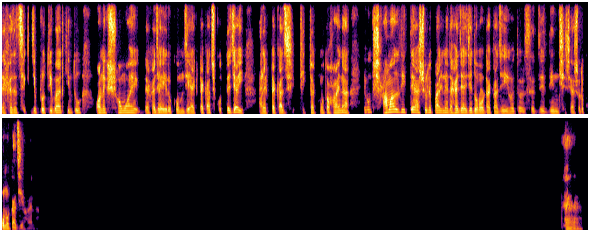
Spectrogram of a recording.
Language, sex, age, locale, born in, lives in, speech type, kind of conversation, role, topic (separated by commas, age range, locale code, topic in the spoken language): Bengali, male, 30-34, bn-BD, Bangladesh, Bangladesh, conversation, advice, user, কোন কাজ আগে করব বুঝতে পারছি না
